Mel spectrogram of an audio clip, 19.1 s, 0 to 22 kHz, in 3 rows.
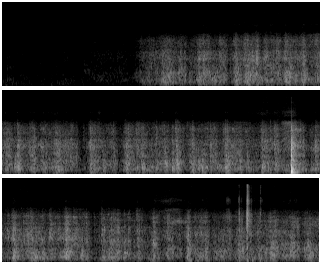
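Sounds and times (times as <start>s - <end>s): laundry and water sloshing: 2.7s - 19.0s
washing machine drum tumbling: 2.8s - 19.0s
sharp knock: 12.1s - 12.4s.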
